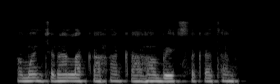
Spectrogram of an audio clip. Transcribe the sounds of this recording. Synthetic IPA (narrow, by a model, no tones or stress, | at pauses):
amənt͡ɕənalakaɦãkaɦãbet͡ssəkat̪ʰan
